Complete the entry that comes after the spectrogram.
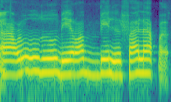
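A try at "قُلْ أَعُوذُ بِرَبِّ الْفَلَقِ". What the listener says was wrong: উম, একটু প্রয়োজনে এই বন্ধ থাকার সময়টাকে একটু বাড়াইয়া ফিরতি আওয়াজটাকে আর একটু মজবুত করা।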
